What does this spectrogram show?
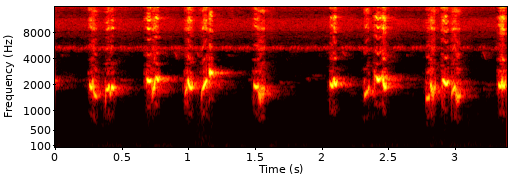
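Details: Short passage of trucukan (Yellow-vented Bulbul) ropel song: quick liquid chirps and slurred warbles in uneven bursts, about nine notes in just over three seconds.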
